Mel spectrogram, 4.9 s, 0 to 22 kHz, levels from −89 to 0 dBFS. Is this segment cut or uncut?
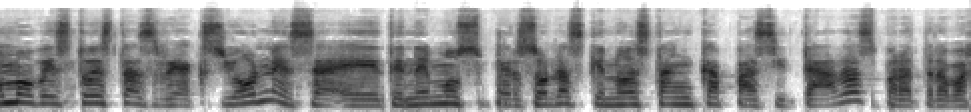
cut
